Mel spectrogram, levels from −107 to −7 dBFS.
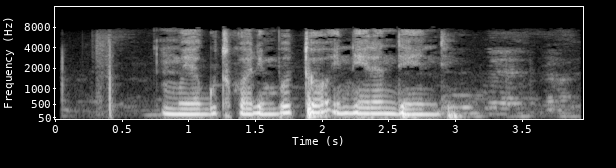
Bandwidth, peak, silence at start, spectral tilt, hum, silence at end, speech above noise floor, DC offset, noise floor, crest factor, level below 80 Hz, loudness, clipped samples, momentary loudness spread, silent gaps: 7.8 kHz; -2 dBFS; 0.4 s; -6.5 dB/octave; none; 0.25 s; 28 dB; under 0.1%; -46 dBFS; 18 dB; -42 dBFS; -20 LUFS; under 0.1%; 21 LU; none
